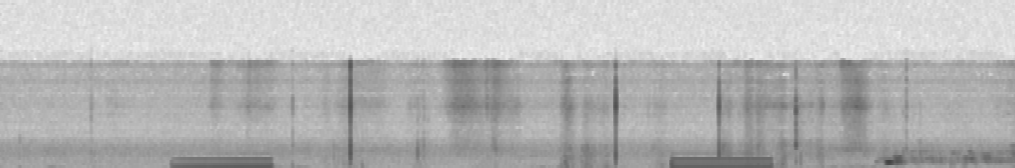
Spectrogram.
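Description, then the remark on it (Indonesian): A phone call's ringback tone sounds twice while calling a university student directly, each steady electronic burst lasting about a second with a long pause between, fairly loud over a faint noisy background with occasional clicks. “oke sekarang kita telepon aja langsung ya”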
